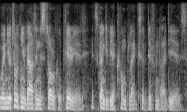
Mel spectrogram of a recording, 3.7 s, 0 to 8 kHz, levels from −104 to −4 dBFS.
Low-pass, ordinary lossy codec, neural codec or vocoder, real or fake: 7.2 kHz; AAC, 48 kbps; none; real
